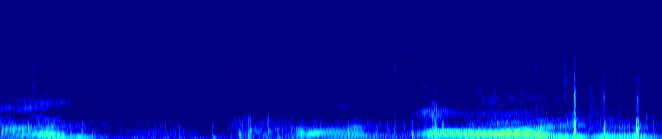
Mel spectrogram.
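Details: Bear, a Newfoundland dog, greets his returning owner with hugs: a series of deep groaning, moo-like vocal sounds ending in one long, sustained howl-moan, with shuffling and handling noises around it.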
